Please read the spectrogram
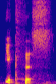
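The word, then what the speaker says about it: ἰχθύς: Greek writing this is the word that is pronounced Ichthus and this word means as you may have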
